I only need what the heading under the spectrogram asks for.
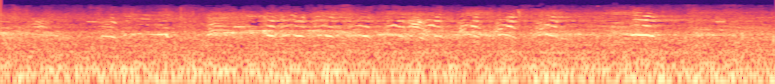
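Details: Seagulls in a noisy group, overlapping harsh, wavering calls with bent, slurred notes crowding one another throughout, over a steady low rumble of wind or surf.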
